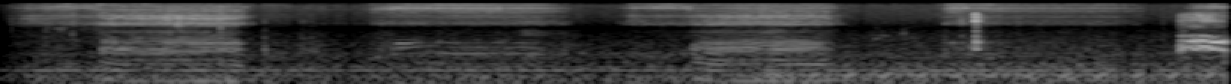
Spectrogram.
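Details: Rhythmic rattling snores on each breath, about three in six seconds, over steady room hum. Ordinary snoring.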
